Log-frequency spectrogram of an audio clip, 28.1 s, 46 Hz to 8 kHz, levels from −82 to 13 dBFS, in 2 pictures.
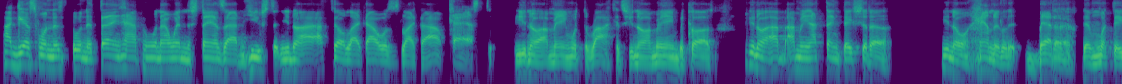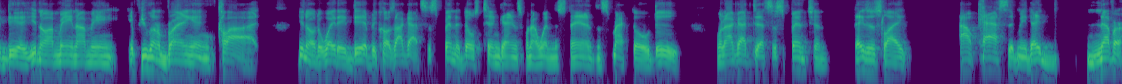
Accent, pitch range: American, 85-115 Hz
